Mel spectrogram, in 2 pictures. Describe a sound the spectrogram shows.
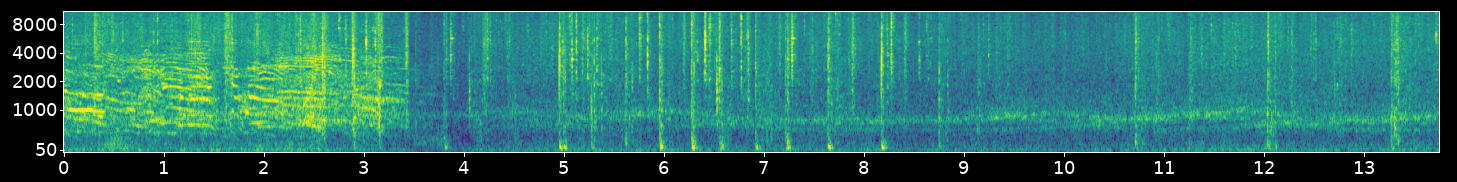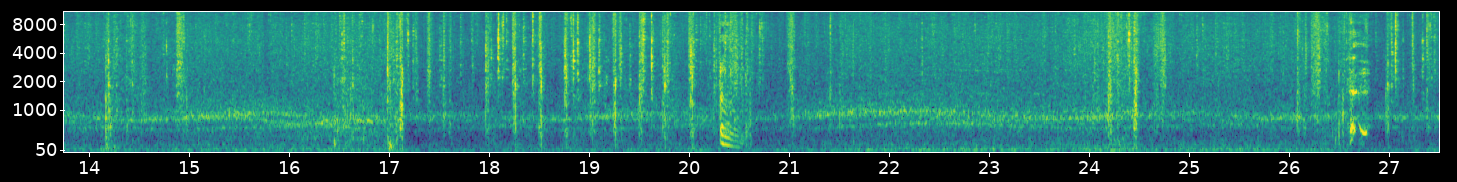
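Footsteps thud on wooden stairs and planks.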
